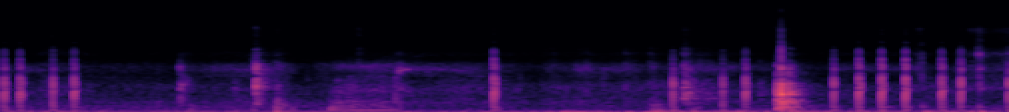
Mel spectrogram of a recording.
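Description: Handling noise from a handheld camera being moved about: irregular clicks, knocks and rustling, with one louder knock about five seconds in.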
